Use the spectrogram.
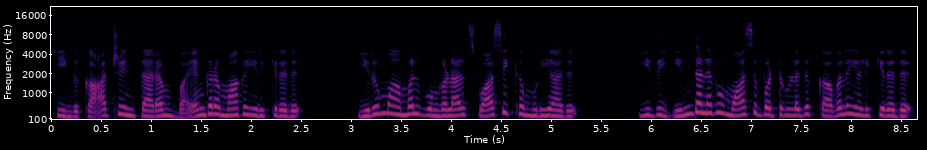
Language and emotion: Tamil, disgusted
